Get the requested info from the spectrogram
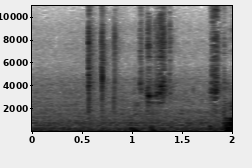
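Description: A few faint, scattered clicks and taps from a plastic paint dropper bottle being handled.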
